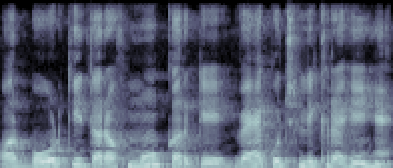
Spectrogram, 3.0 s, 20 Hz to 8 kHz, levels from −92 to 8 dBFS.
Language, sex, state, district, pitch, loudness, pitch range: Hindi, female, Bihar, Gaya, 180 Hz, -14 LUFS, 160-205 Hz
